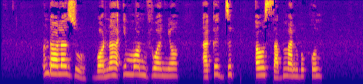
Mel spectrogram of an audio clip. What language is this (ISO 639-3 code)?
ewo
